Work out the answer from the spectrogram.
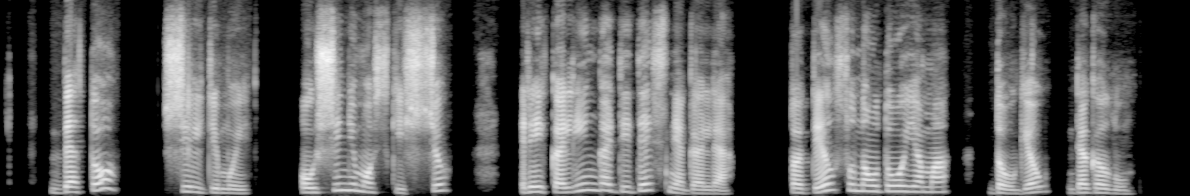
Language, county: Lithuanian, Telšiai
